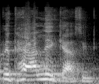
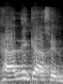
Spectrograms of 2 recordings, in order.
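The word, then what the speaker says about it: phthalic acid: तो उसको बोलते हैं पिथैलिक एसिड। क्या बोलते हैं, पिथैलिक एसिड, ठीक है ना, पिथैलिक एसिड। पी साइड इधर साइलेंट है, पी साइलेंट था इधर, थैलिक एसिड बोलते हैं इसको।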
